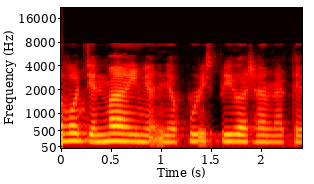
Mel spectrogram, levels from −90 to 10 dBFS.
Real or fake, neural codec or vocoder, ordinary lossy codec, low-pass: fake; codec, 16 kHz, 1 kbps, FunCodec, trained on Chinese and English, 50 frames a second; none; none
